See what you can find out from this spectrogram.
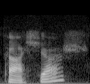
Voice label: polish, vowels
